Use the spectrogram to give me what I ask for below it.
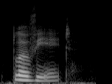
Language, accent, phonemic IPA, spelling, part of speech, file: English, US, /ˈbloʊ.viˌeɪt/, bloviate, verb, En-us-bloviate.ogg
- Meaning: To speak or discourse at length in a pompous or boastful manner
